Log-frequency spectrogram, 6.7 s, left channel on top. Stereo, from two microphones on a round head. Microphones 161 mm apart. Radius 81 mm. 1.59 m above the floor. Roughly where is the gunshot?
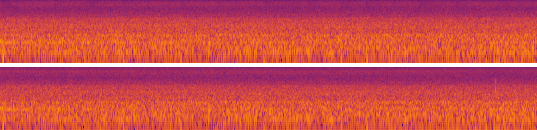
I don't hear a gunshot.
